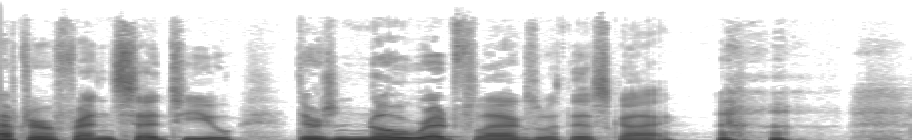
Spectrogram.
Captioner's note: laughter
